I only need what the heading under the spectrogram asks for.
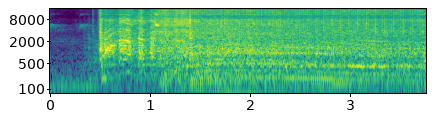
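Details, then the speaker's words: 2001-2005 Honda Civic automatic with battery power fine: starter catches on this try and engine fires to steady idle after earlier attempts only clicked; faulty starter motor with a bad spot. "okay yeah no that's that sounded like a bad starter cuz obviously you you got plenty of power and everything right"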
